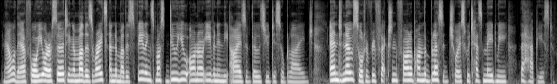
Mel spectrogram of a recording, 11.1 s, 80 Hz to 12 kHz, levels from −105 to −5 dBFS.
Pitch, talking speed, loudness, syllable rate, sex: 215 Hz, 220 wpm, -18 LUFS, 5.9 syllables/s, female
